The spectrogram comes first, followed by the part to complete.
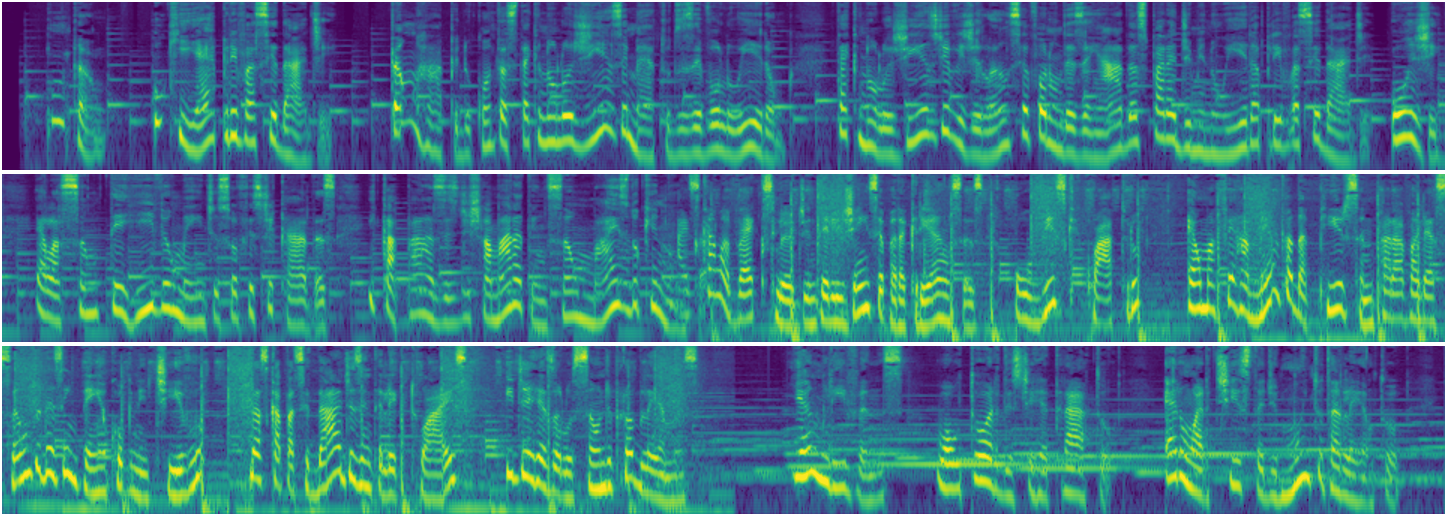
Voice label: Brazilian Portuguese elearning Narration Corporate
